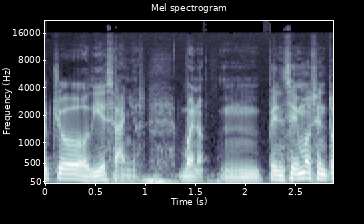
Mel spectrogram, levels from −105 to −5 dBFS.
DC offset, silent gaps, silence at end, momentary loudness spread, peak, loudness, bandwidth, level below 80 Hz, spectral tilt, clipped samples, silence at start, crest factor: under 0.1%; none; 0 s; 11 LU; 0 dBFS; -14 LUFS; 15.5 kHz; -26 dBFS; -7 dB/octave; under 0.1%; 0 s; 12 dB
